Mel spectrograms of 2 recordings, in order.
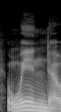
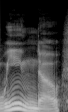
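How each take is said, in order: First: "window" with a short i, as in "win"; standard window. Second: "window" with a long ee, like "weendow"; Russian-accented window. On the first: Shown as a demonstration. Coaching a Russian friend, modelling a standard "window". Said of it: "say window". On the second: Retold or imitated. Coaching a Russian friend, imitating his accented "window". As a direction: say "window" with ee in place of short i. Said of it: "instead of saying window".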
